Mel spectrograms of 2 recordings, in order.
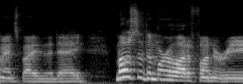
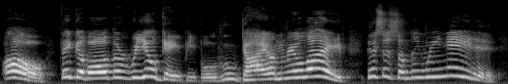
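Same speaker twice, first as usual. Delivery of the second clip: higher, louder sneering accusation; mocking commenter; 8 semitones higher, 6 dB louder than usual. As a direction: ham up the self-righteous commenter. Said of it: "And he goes".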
